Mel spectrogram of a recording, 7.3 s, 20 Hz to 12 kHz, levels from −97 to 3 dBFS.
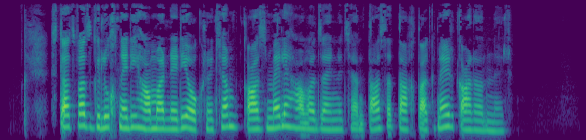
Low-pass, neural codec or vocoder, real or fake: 10.8 kHz; none; real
